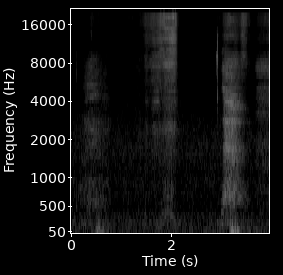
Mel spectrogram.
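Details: Male after a gym workout, home in spring, breathing heavily with itchy nose, suspects outdoor plants set it off: heavy breathing broken by two sudden stifled nasal bursts; sneezing.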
